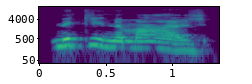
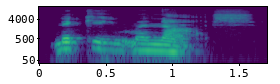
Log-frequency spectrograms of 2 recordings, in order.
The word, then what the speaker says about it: Nicki Minaj: Nicki Namage is now a Trump supporter, but maybe she always was. Am I always pronouncing her name wrong? I feel like I always get her name wrong. Nicki Minaj.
